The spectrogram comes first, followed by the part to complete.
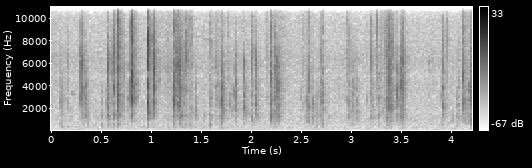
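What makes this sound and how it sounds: Fingertips and nails rub, crinkle and tap the plastic wrapper of a flat, plastic-sealed Paw Patrol paper activity play pack while turning it. Quiet, bright crinkles and sharp little ticks come in irregular bursts, almost all high in pitch with very little low end. Each sound stops dead with no ring.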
